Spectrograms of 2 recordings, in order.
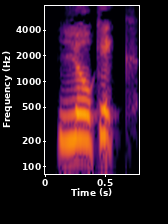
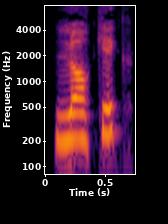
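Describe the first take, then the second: First: लौकिक with "o" for "au"; mispronounced. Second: Said in the usual way. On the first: Shown as a demonstration. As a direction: say लौकिक as "lokik". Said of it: "अशुद्ध". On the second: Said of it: "शुद्ध".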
